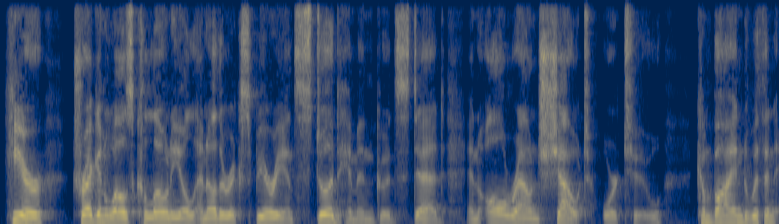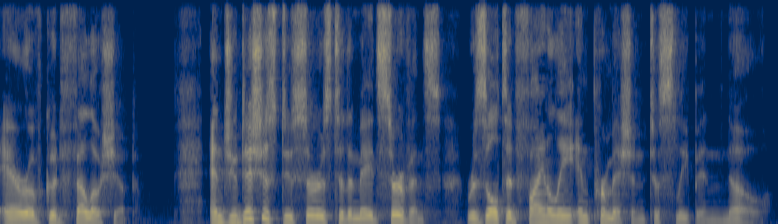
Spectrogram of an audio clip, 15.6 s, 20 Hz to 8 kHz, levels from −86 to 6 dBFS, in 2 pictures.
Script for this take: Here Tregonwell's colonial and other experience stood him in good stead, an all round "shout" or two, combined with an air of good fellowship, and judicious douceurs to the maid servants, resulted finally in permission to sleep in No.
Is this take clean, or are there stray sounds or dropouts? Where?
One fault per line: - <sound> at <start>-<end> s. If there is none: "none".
none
